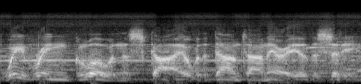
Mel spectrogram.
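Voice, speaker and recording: A man playing a steady lone survivor, radio drama. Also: lowish voice, brisk, over loud music, close to an everyday voice, poor audio. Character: adult male survivor husband, steady and thoughtful. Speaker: narrator and lead character. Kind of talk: 1950s radio drama acting. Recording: old radio broadcast with loud score.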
